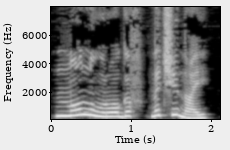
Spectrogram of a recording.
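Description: A woman's voice: extremely high pitch, big pitch swings, slow, a little mellow, faint music behind, pitched above the performer's own voice, full character voice. A woman voicing a stern but kindly middle-aged schoolteacher who scolds a pupil.

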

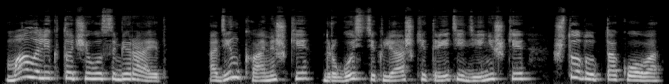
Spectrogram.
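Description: A woman voicing a small, clever male hamster, speaking in a squeaky, innocent and patient way in a storybook reading. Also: moderate pace. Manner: calm, innocent, explaining patiently.

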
